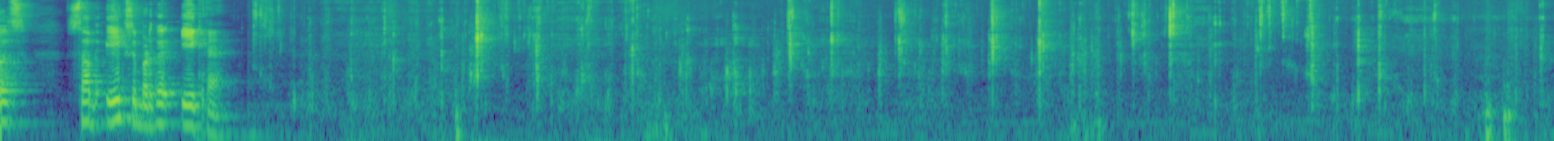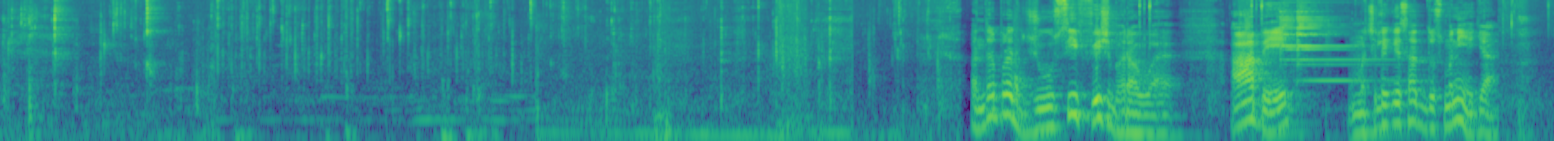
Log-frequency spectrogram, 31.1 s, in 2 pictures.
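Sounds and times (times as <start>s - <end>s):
crunchy chewing: 2.5s - 25.2s.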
